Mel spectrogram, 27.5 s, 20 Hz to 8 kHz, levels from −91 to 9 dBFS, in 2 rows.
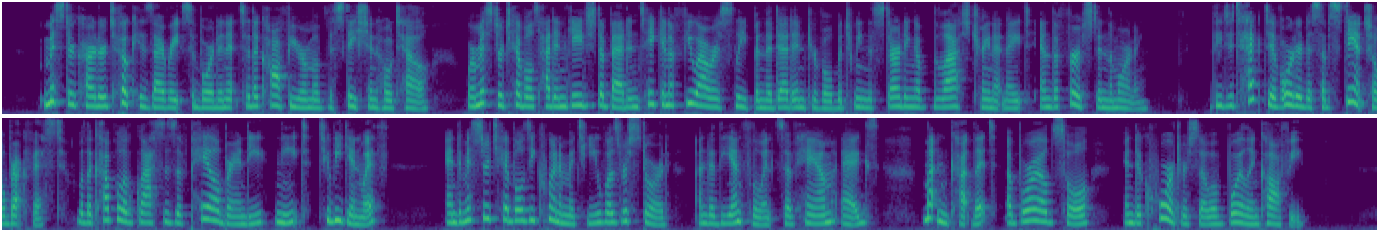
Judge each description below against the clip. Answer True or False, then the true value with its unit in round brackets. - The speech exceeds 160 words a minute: True (195 wpm)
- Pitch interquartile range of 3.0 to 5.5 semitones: True (4.0 semitones)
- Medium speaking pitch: False (230 Hz)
